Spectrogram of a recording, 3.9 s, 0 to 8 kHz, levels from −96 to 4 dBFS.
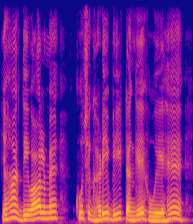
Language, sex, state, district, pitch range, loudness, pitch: Hindi, male, Jharkhand, Ranchi, 165-215 Hz, -15 LUFS, 195 Hz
